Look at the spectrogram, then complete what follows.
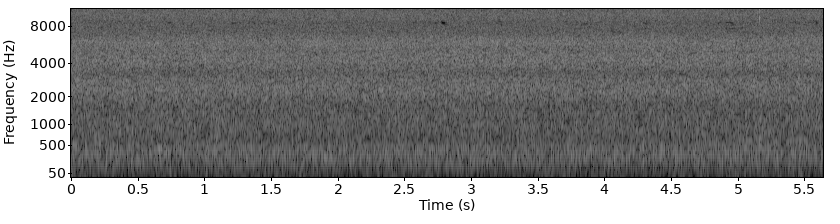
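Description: Steady rush of pond overflow water cascading down small grassy channels.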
